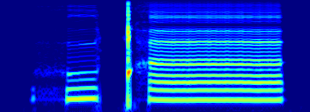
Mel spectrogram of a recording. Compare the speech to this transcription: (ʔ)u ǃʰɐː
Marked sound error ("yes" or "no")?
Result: yes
